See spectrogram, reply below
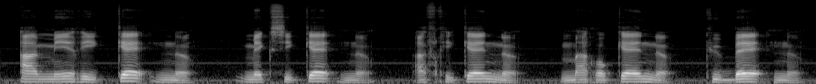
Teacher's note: Es una simple e española abierta, una e, más una n.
